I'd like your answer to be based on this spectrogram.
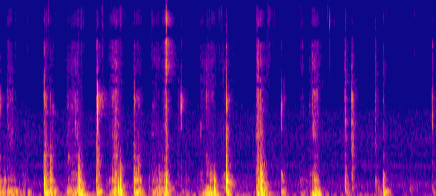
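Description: A small, solid green chunk of bar soap, held between the fingers, is rubbed against a metal box grater. It makes a steady series of short, dry rasping scrapes, each with a low, thumpy body and a crisp, bright top. Brief quiet gaps separate the strokes.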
